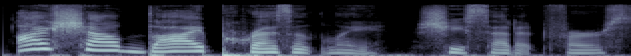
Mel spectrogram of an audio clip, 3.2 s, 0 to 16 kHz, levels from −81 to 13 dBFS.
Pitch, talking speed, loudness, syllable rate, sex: 210 Hz, 150 wpm, -16 LUFS, 3.5 syllables/s, female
